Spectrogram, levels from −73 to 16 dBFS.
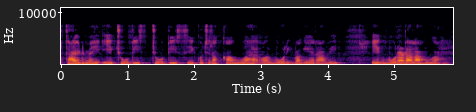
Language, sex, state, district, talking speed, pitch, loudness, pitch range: Hindi, female, Uttar Pradesh, Lalitpur, 205 wpm, 235 Hz, -20 LUFS, 220-255 Hz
